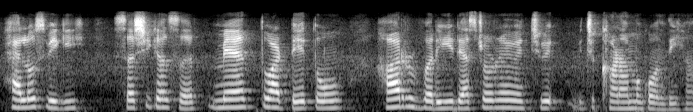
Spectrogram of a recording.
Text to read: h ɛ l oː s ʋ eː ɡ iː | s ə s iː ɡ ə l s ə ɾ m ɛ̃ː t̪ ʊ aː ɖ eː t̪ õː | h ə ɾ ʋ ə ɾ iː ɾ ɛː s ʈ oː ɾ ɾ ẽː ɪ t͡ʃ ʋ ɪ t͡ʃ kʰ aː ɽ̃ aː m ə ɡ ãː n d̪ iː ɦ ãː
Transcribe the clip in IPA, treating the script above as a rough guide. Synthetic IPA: h ɛː l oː s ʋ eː ɡ iː | s ə ʃ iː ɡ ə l s ə ɾ m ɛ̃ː t̪ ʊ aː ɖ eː t̪ õː | h ə ɾ ʋ ə ɾ iː ɾ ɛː s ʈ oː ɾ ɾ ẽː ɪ t͡ʃ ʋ ɪ t͡ʃ kʰ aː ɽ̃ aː m ə ɡ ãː n d̪ iː ɦ ãː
